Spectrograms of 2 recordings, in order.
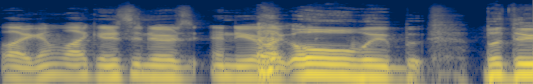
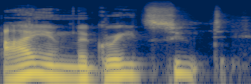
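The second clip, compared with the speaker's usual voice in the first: quieter put-on robot voice; 6 dB quieter than usual. Suggesting an edit that voices a studio suit: Siri voice. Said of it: "like with the Siri voice".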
